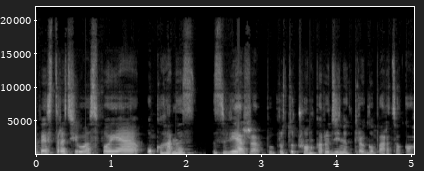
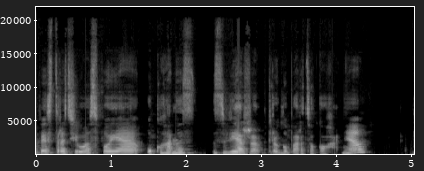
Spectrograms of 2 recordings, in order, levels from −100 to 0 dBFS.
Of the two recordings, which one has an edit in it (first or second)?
second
